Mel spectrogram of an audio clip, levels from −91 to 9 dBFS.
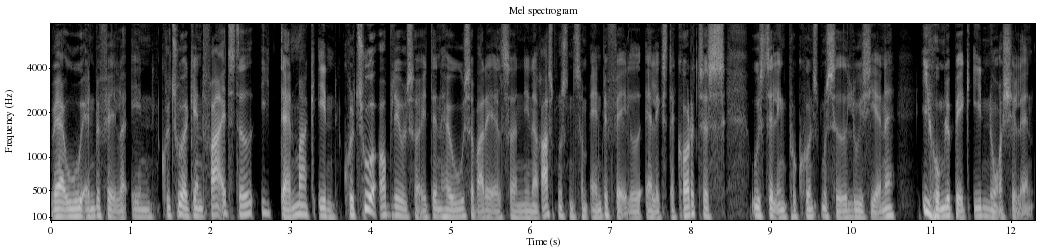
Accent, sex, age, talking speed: native, male, 30-49, 165 wpm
